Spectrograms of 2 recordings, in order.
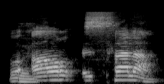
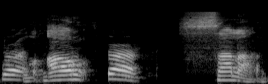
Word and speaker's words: وأرسل: এই সিনের উচ্চারণটা কিছুটা সার মতো শোনা গেছে। وأرسل ও আর সালা وأرسل সার মাখা যে চলে যাচ্ছে জিব্বা। জহির ভাই আমি একটু সহজ করে দিচ্ছি। আপনি যখন উচ্চারণ করতেছেন আপনার জিব্বাটা হয়তো উপরের দিকে চলে যাচ্ছে, ও আর সালা এরকম জিব্বাটা উপরের দিকে, উপরে যাবে না। জিব্বা হচ্ছে নিচের নিচের সামনে দুই দাঁতের আগার সঙ্গে লাগবে।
